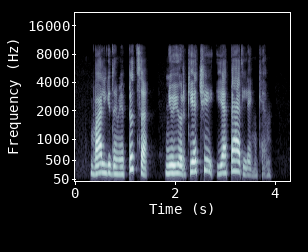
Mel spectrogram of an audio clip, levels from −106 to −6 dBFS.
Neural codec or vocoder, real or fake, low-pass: none; real; 9.9 kHz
